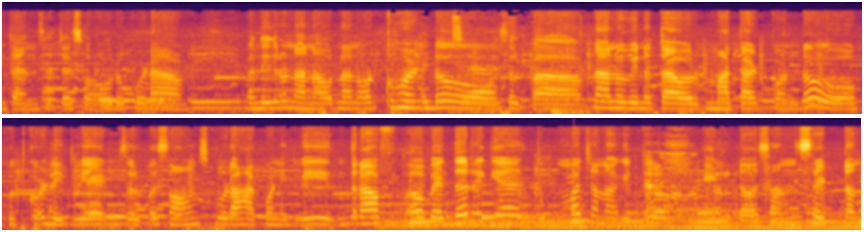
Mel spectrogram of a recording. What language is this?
Kannada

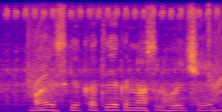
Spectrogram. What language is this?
Maithili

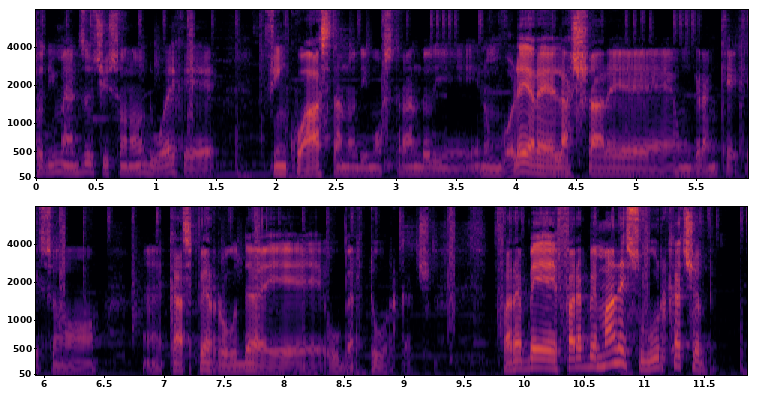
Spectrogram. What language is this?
Italian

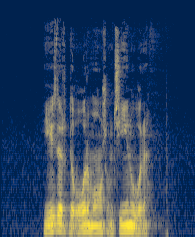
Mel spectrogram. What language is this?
Western Frisian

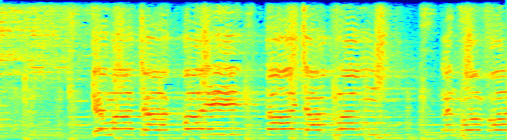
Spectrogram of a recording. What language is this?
Thai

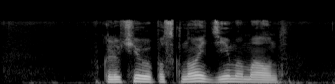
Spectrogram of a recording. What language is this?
Russian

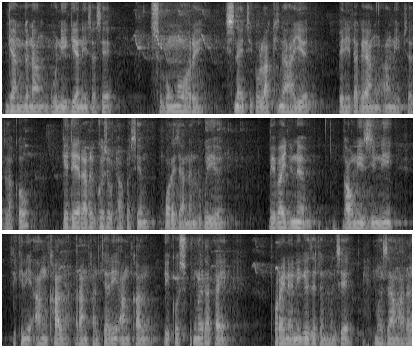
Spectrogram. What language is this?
Bodo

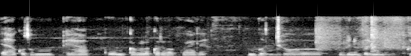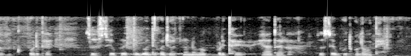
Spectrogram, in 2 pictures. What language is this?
Odia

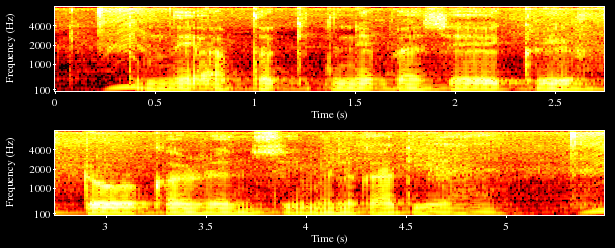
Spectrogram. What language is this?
Hindi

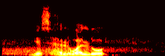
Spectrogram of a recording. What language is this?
Kabyle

